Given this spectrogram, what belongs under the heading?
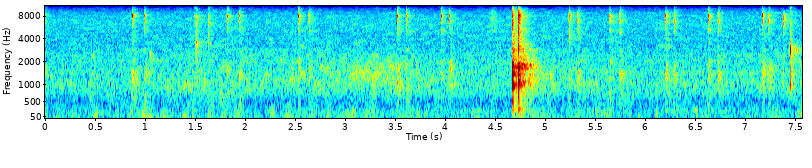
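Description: Faint, sparse clicks of a computer mouse come in a slow irregular rhythm while someone navigates devices on a geographic map in network monitoring software, with one sharper click partway through.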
